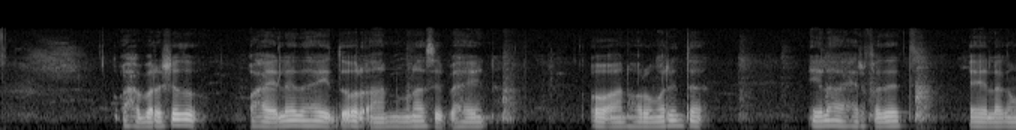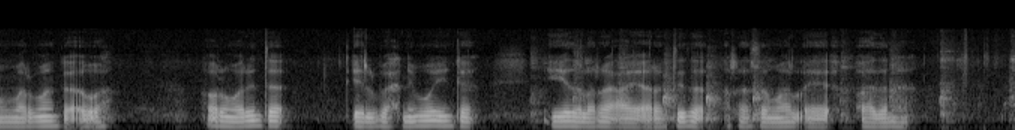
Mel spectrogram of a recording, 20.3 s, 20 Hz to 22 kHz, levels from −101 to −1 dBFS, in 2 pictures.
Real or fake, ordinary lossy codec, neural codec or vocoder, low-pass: real; none; none; 9.9 kHz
